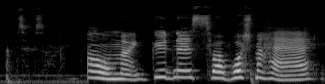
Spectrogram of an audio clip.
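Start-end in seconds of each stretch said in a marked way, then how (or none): 0.0-0.5 soft, unvoiced whisper; late-night whisper. Real, not acted. Whispering an apology to viewers late at night. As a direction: hush it so nobody wakes.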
